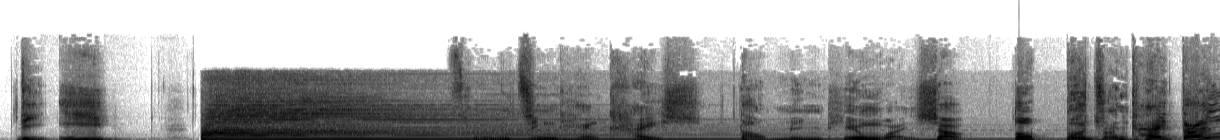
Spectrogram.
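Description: A slow, theatrical mystic master, wildly swooping. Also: mid-range voice, very animated. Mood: solemn, commanding. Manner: chanting, drawn-out, exclamatory proclamations. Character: theatrical self-styled master who claims to speak with plants. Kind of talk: children's audio drama acting. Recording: music bed under the voice. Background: loud music.

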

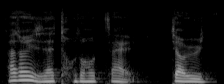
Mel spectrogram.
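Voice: medium pitch, brisk, warm tone. A podcast host with a Taiwanese Mandarin accent, chatting casually in a playful, teasing way. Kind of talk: casual chat.

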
